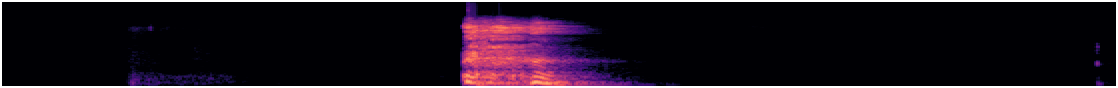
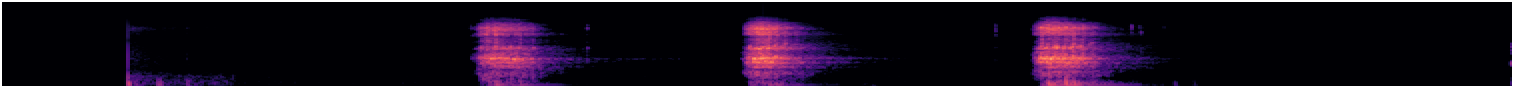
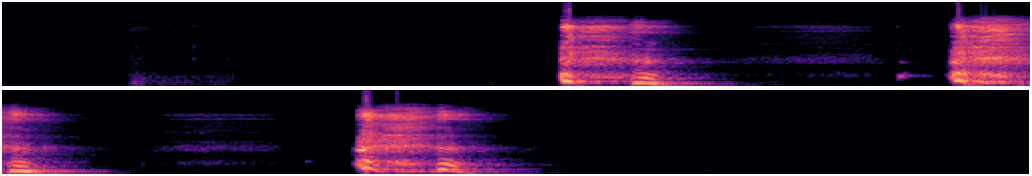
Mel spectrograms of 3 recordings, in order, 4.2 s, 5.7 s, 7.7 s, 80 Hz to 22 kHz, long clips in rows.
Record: {"cough_length": "4.2 s", "cough_amplitude": 26028, "cough_signal_mean_std_ratio": 0.24, "exhalation_length": "5.7 s", "exhalation_amplitude": 24647, "exhalation_signal_mean_std_ratio": 0.25, "three_cough_length": "7.7 s", "three_cough_amplitude": 26028, "three_cough_signal_mean_std_ratio": 0.31, "survey_phase": "beta (2021-08-13 to 2022-03-07)", "age": "45-64", "gender": "Male", "wearing_mask": "No", "symptom_none": true, "smoker_status": "Never smoked", "respiratory_condition_asthma": false, "respiratory_condition_other": false, "recruitment_source": "REACT", "submission_delay": "3 days", "covid_test_result": "Negative", "covid_test_method": "RT-qPCR", "influenza_a_test_result": "Negative", "influenza_b_test_result": "Negative"}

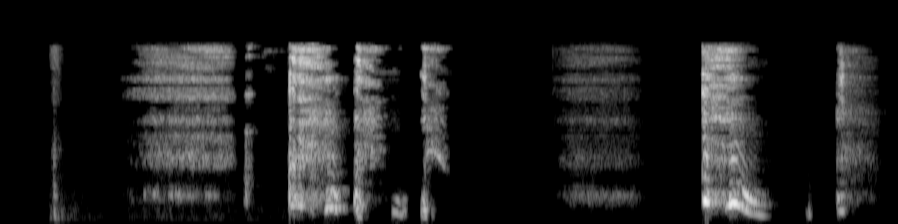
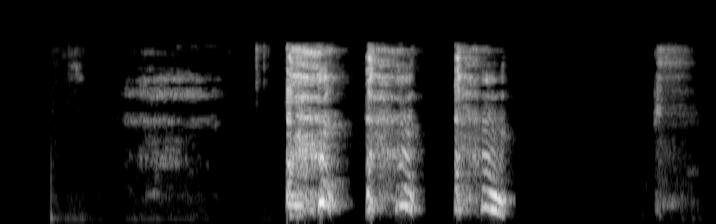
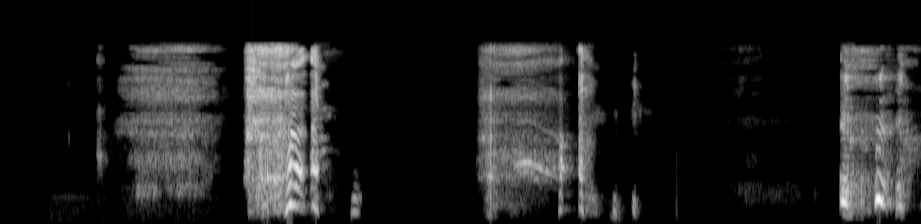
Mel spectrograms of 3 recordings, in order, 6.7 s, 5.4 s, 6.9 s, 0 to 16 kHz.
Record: {"cough_length": "6.7 s", "cough_amplitude": 30331, "cough_signal_mean_std_ratio": 0.39, "three_cough_length": "5.4 s", "three_cough_amplitude": 32414, "three_cough_signal_mean_std_ratio": 0.36, "exhalation_length": "6.9 s", "exhalation_amplitude": 32768, "exhalation_signal_mean_std_ratio": 0.36, "survey_phase": "beta (2021-08-13 to 2022-03-07)", "age": "18-44", "gender": "Female", "wearing_mask": "No", "symptom_cough_any": true, "symptom_runny_or_blocked_nose": true, "symptom_shortness_of_breath": true, "symptom_diarrhoea": true, "symptom_fatigue": true, "symptom_headache": true, "symptom_change_to_sense_of_smell_or_taste": true, "symptom_onset": "3 days", "smoker_status": "Ex-smoker", "respiratory_condition_asthma": true, "respiratory_condition_other": false, "recruitment_source": "Test and Trace", "submission_delay": "1 day", "covid_test_result": "Positive", "covid_test_method": "ePCR"}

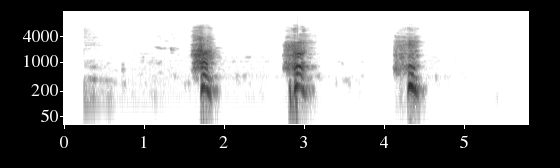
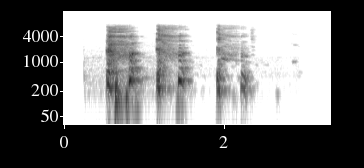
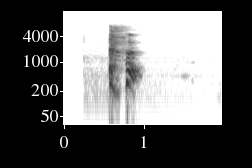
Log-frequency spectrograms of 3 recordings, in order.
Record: {"exhalation_length": "5.8 s", "exhalation_amplitude": 32767, "exhalation_signal_mean_std_ratio": 0.25, "three_cough_length": "3.3 s", "three_cough_amplitude": 26855, "three_cough_signal_mean_std_ratio": 0.36, "cough_length": "2.0 s", "cough_amplitude": 27481, "cough_signal_mean_std_ratio": 0.3, "survey_phase": "beta (2021-08-13 to 2022-03-07)", "age": "45-64", "gender": "Female", "wearing_mask": "No", "symptom_cough_any": true, "symptom_runny_or_blocked_nose": true, "symptom_shortness_of_breath": true, "symptom_sore_throat": true, "symptom_abdominal_pain": true, "symptom_diarrhoea": true, "symptom_fatigue": true, "symptom_fever_high_temperature": true, "symptom_headache": true, "symptom_onset": "3 days", "smoker_status": "Ex-smoker", "respiratory_condition_asthma": false, "respiratory_condition_other": false, "recruitment_source": "Test and Trace", "submission_delay": "2 days", "covid_test_result": "Positive", "covid_test_method": "RT-qPCR", "covid_ct_value": 23.4, "covid_ct_gene": "ORF1ab gene", "covid_ct_mean": 23.7, "covid_viral_load": "17000 copies/ml", "covid_viral_load_category": "Low viral load (10K-1M copies/ml)"}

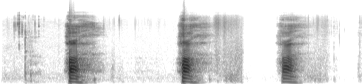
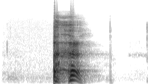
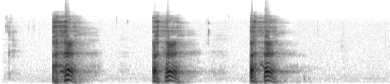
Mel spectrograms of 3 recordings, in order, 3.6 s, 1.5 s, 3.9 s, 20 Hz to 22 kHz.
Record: {"exhalation_length": "3.6 s", "exhalation_amplitude": 32768, "exhalation_signal_mean_std_ratio": 0.24, "cough_length": "1.5 s", "cough_amplitude": 32768, "cough_signal_mean_std_ratio": 0.29, "three_cough_length": "3.9 s", "three_cough_amplitude": 32768, "three_cough_signal_mean_std_ratio": 0.3, "survey_phase": "beta (2021-08-13 to 2022-03-07)", "age": "65+", "gender": "Male", "wearing_mask": "No", "symptom_none": true, "smoker_status": "Ex-smoker", "respiratory_condition_asthma": false, "respiratory_condition_other": false, "recruitment_source": "REACT", "submission_delay": "2 days", "covid_test_result": "Negative", "covid_test_method": "RT-qPCR", "influenza_a_test_result": "Negative", "influenza_b_test_result": "Negative"}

